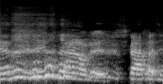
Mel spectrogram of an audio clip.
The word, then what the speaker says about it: Bowditch: Did I pronounce that correctly? Yes, it is Bowditch. Bowditch.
